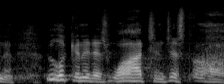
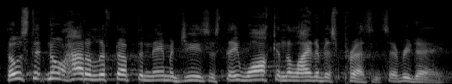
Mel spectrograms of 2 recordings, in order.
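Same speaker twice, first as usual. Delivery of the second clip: ordinary talk, nothing marked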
